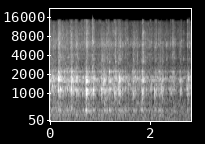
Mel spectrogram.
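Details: Pedal car free (non-drive) rear wheel spinning: light, uneven clicking and rattling from loose balls chattering in a cheap stamped-in outer bearing race, rough original wheel bearing.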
